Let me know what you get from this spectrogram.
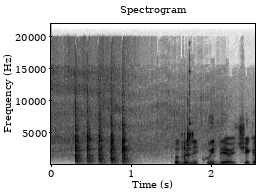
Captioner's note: pan sizzling; spoon tapping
